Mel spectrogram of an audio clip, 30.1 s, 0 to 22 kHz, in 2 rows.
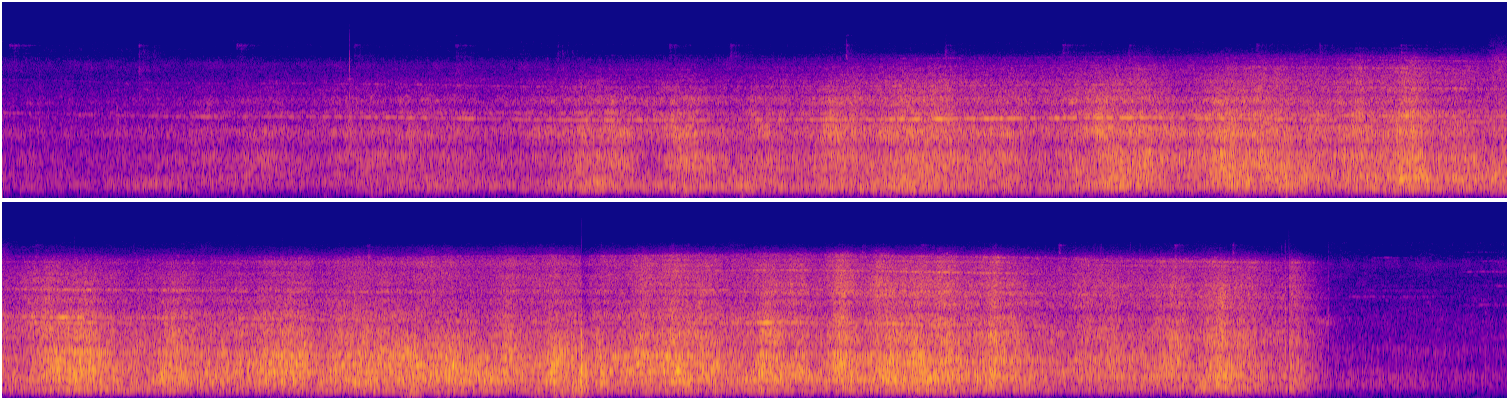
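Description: The two CFM56 turbofan engines of an Airbus A319 jet airliner on approach, passing low overhead with its gear down. The jet noise swells over about twelve seconds to a loud, steady rush, with a faint high whine under it at first, and cuts off suddenly at the end.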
